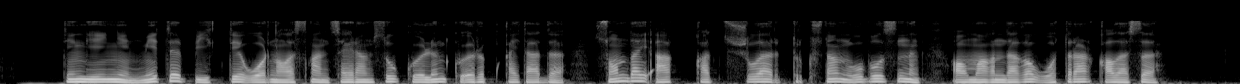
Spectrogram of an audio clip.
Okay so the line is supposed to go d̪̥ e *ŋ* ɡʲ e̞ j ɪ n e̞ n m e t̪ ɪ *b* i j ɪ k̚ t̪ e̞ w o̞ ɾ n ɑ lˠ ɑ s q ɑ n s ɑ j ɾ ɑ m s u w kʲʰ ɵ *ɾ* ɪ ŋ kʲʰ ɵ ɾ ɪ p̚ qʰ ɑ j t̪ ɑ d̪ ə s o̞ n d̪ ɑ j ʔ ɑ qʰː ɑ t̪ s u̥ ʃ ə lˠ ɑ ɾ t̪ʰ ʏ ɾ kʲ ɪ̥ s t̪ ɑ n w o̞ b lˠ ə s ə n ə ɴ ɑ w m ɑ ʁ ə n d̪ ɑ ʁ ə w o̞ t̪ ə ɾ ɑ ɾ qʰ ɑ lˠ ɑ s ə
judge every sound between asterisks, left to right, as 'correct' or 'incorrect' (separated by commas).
correct, correct, incorrect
